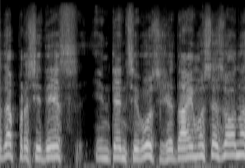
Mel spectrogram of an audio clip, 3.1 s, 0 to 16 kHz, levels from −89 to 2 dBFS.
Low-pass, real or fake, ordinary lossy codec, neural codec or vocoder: 14.4 kHz; fake; AAC, 48 kbps; vocoder, 44.1 kHz, 128 mel bands every 512 samples, BigVGAN v2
